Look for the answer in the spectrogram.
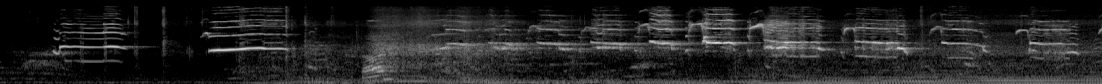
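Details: Hawk-eagle during training gives a few clear shrill whistles, then a long, busy run of squealing, slurred high calls over a soft noisy background.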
